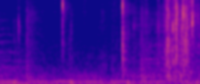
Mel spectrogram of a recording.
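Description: Clear plastic packaging crinkling as a boxed pencil case is handled and turned over in its bag. A couple of soft isolated clicks come first, then a dense run of crackling starts about one and a half seconds in.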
